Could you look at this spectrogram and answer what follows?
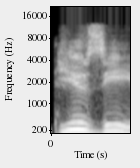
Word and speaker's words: Uz: U-Z, but it's pronounced Uz. like Uz. Yep. Uz, you could say Uz. It's a short vowel in Hebrew. So is it Uz and booze or Uz and buzz? Uz.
